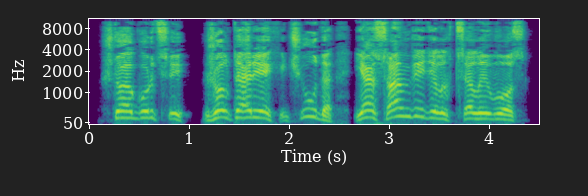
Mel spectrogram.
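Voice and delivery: high, eager exclamation; exclaiming. Acted. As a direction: outdo the other, thrilled. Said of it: "восклицал другой".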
